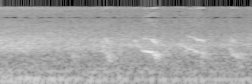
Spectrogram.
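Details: Female Boxer puppy named Tasha, AKC registered from champion lines, giving a few short, high whining whimpers that arch up and slide down, three or four in quick succession over steady low background hum.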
